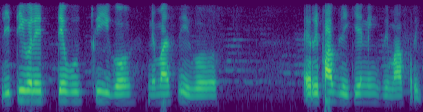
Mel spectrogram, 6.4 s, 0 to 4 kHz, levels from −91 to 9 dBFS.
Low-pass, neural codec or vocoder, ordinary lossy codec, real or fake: 3.6 kHz; none; none; real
